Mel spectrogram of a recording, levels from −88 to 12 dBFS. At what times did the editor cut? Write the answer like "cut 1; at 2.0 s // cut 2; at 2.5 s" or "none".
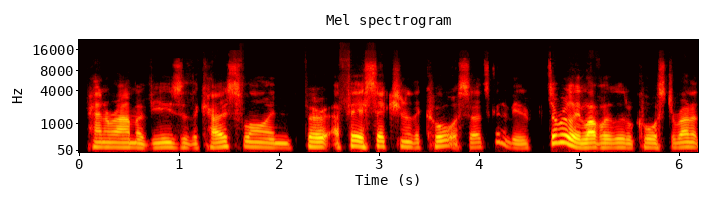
cut 1; at 2.2 s // cut 2; at 4.6 s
